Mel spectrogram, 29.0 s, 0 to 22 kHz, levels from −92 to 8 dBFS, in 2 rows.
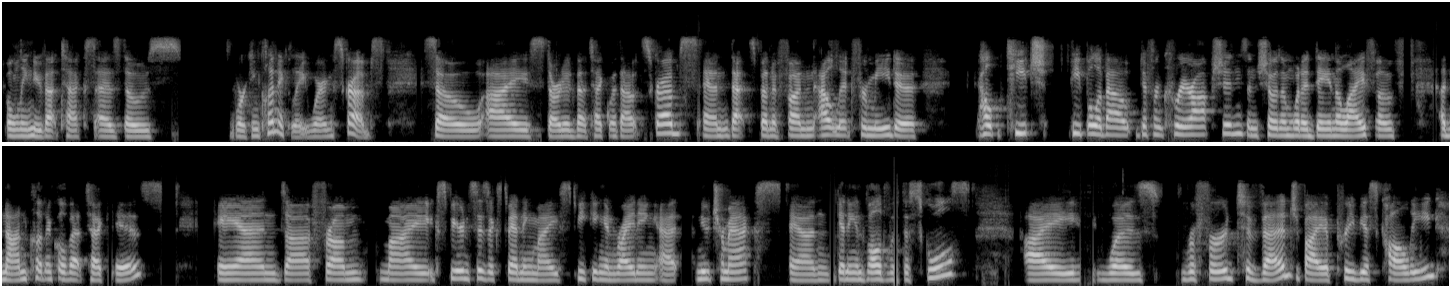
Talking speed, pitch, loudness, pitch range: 155 wpm, 195 Hz, -22 LUFS, 185-220 Hz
